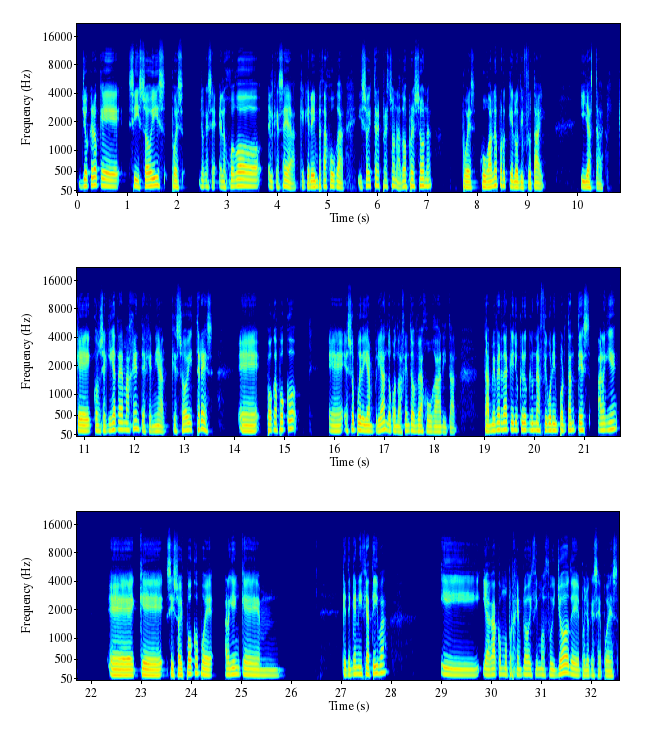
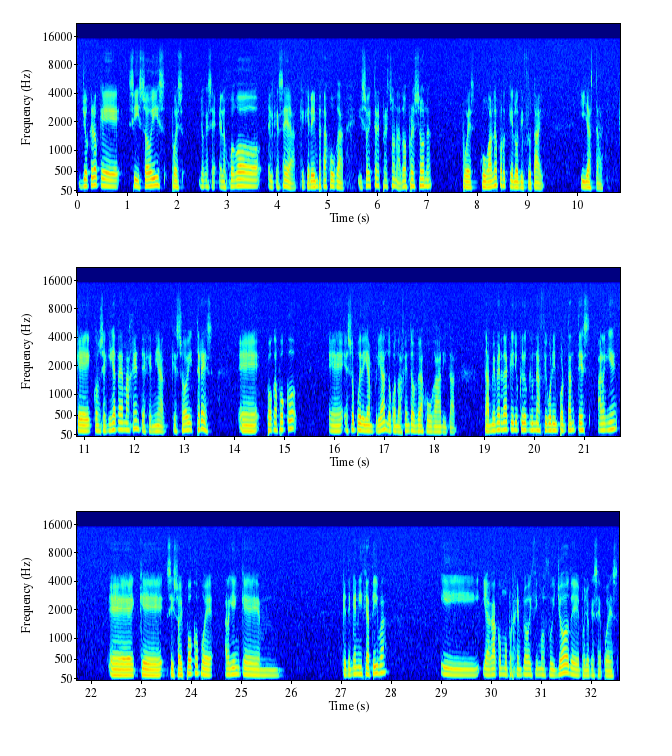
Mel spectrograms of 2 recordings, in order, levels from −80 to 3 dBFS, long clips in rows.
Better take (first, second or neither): first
